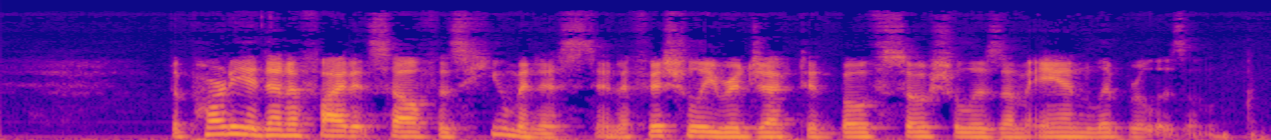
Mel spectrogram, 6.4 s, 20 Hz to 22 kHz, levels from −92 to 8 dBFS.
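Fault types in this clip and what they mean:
Nothing stood out on listening to this speech recording.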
